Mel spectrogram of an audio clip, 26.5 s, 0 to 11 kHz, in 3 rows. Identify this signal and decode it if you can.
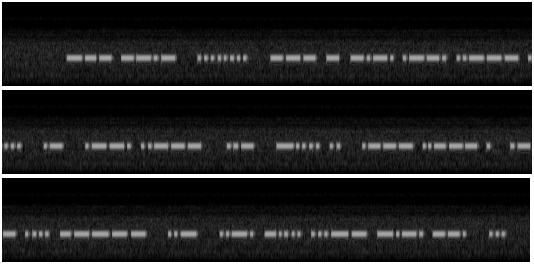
Morse code, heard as a keyed tone, hand-sent with a straight key, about 22 wpm, 1130 Hz. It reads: OQ <HH> OTCP2H A P2 U 6I J2E WH0 U F63CG S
